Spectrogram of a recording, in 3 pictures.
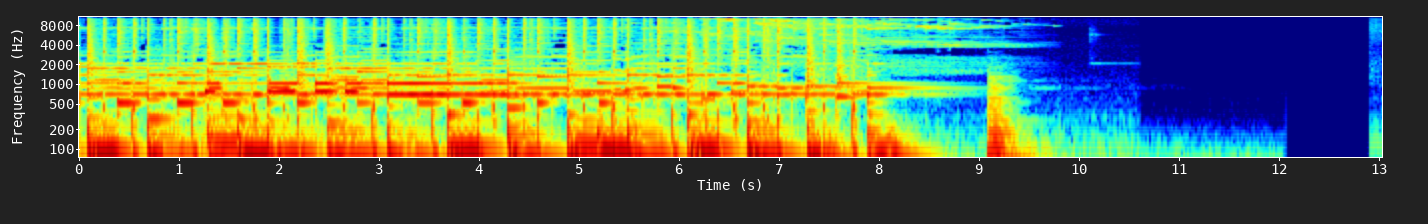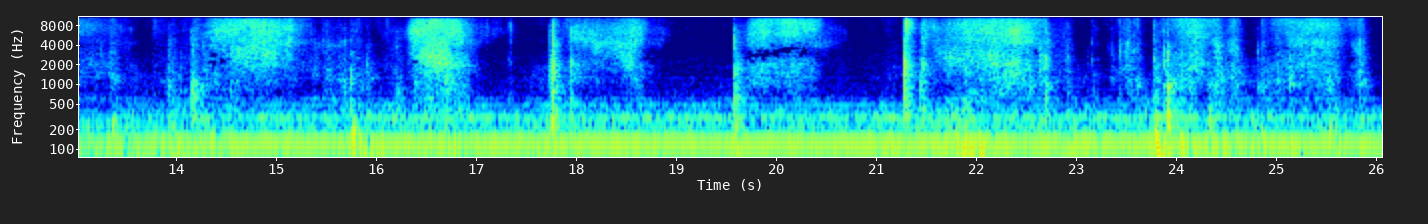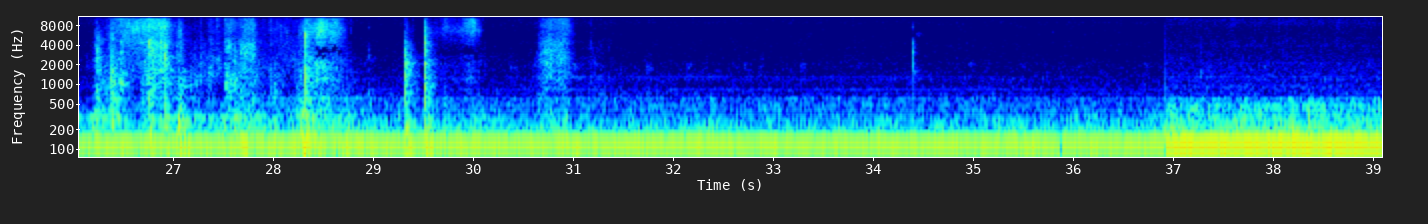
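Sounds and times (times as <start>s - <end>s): broom sweeping swishes: 12.9s - 18.9s, 19.6s - 20.6s, 21.3s - 22.9s, 23.9s - 28.7s
low steady hum: 28.8s - 39.0s.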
